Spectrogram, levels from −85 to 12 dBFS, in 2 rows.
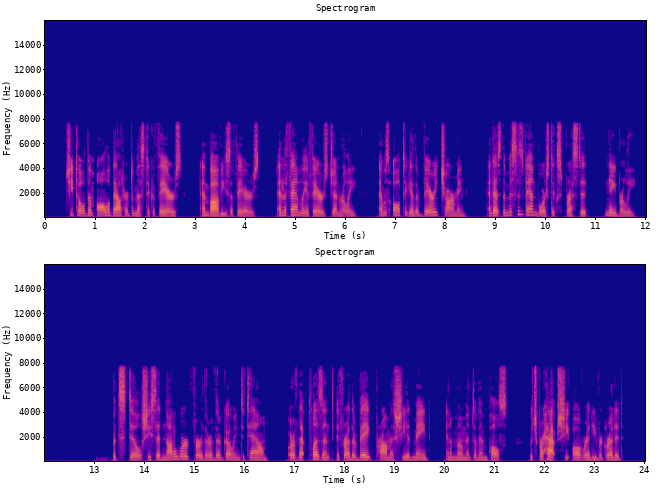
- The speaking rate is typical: Yes, average, 160 wpm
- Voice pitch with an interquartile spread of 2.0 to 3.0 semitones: Yes, average, 2.7 semitones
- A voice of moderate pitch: Yes, medium, 170 Hz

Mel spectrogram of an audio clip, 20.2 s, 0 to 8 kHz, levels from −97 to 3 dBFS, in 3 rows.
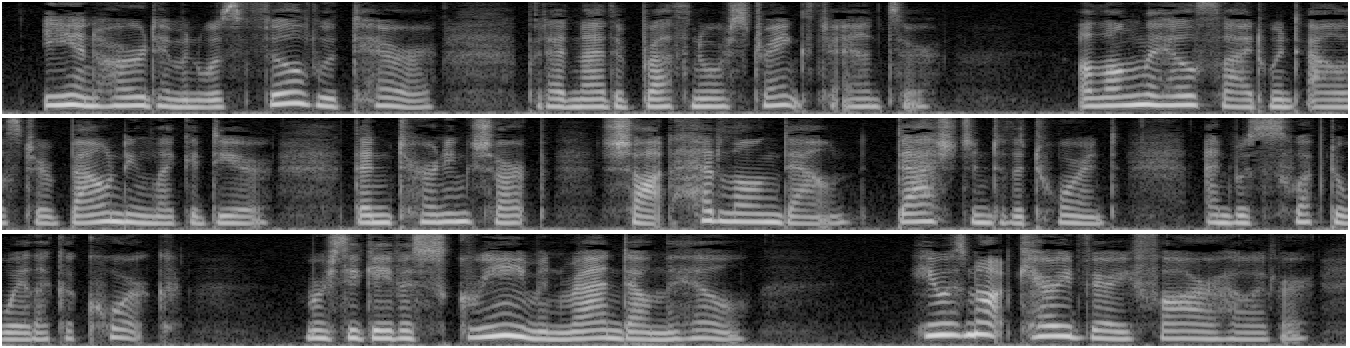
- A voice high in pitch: Yes, high, 205 Hz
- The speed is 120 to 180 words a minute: Yes, average, 170 wpm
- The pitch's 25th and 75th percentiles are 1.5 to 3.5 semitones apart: Yes, average, 2.7 semitones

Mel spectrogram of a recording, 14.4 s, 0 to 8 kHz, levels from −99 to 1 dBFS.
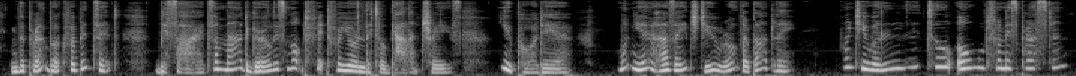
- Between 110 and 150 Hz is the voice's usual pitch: No, very high, 255 Hz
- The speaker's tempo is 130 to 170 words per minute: Yes, average, 140 wpm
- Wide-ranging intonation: Yes, wide, 7.8 semitones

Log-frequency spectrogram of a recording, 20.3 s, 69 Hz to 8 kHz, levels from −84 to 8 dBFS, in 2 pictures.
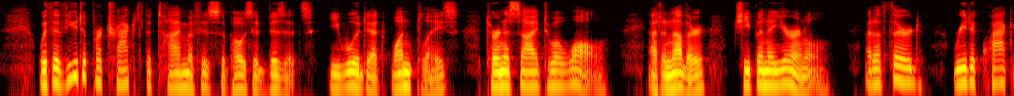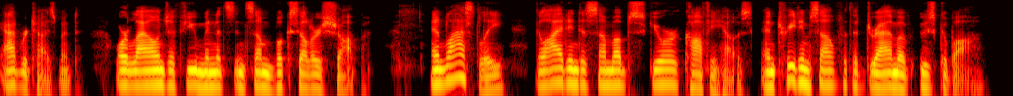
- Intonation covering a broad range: No, average, 3.2 semitones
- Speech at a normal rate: Yes, average, 175 wpm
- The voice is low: Yes, low, 115 Hz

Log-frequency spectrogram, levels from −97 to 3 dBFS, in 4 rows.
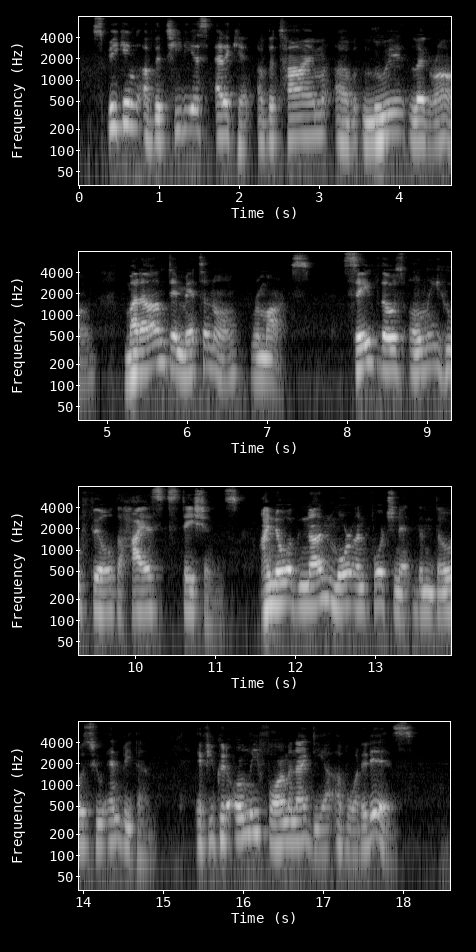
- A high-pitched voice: No, medium, 145 Hz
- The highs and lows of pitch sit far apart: No, average, 4.6 semitones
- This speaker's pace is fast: No, average, 155 wpm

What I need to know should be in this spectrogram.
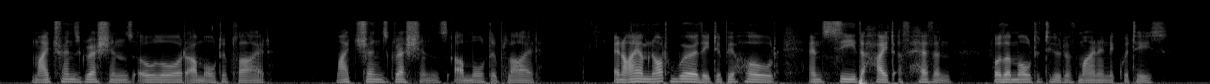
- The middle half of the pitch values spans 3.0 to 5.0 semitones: No, narrow, 2.5 semitones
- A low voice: Yes, low, 105 Hz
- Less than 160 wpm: Yes, average, 145 wpm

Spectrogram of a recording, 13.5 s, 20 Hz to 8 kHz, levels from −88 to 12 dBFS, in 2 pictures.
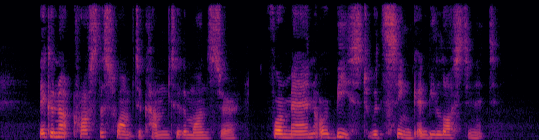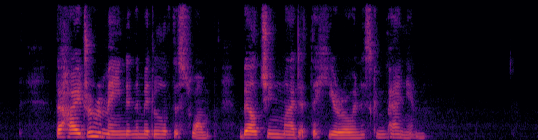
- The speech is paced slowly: No, average, 175 wpm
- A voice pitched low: No, medium, 185 Hz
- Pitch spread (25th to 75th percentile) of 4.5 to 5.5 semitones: No, average, 2.7 semitones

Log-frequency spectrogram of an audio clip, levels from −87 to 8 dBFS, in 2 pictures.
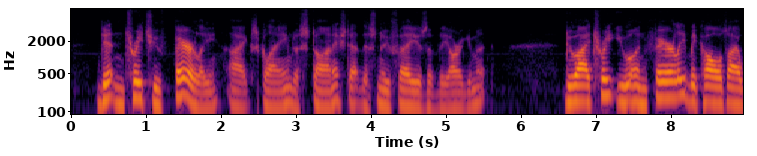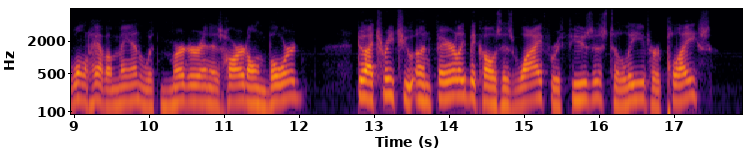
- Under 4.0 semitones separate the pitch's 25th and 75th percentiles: No, average, 4.4 semitones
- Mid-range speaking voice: Yes, medium, 150 Hz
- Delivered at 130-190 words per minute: Yes, average, 150 wpm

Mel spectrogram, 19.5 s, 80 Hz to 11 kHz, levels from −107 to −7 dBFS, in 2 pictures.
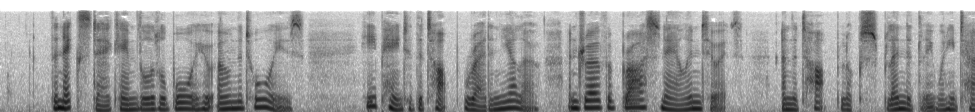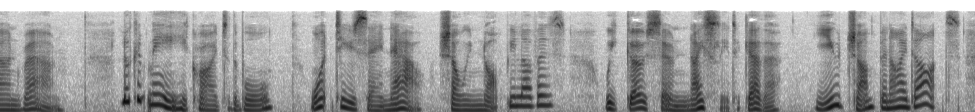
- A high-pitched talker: No, medium, 175 Hz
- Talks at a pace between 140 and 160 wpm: No, average, 190 wpm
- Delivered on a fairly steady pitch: No, average, 5.3 semitones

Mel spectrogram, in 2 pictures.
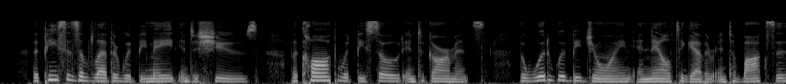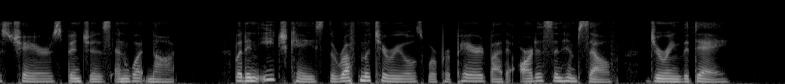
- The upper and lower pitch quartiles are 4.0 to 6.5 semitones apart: No, average, 3.1 semitones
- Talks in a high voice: No, medium, 140 Hz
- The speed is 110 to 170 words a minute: No, average, 180 wpm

